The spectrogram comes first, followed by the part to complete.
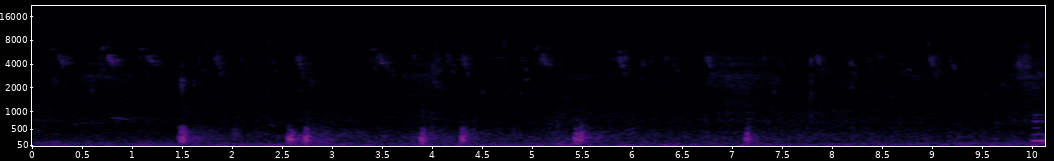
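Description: Scissors snipping through a dog's long, matted coat: about seven short snips at irregular intervals, with faint bird chirps in the background.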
